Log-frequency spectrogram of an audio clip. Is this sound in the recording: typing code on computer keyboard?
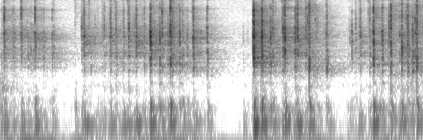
yes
